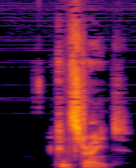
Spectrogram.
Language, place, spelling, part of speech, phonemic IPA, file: English, Queensland, constraint, noun, /kənˈstɹæɪnt/, En-au-constraint.ogg
- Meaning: 1. Something that constrains; a restriction 2. An irresistible force or compulsion 3. The repression of one's feelings 4. A condition that a solution to an optimization problem must satisfy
